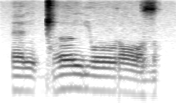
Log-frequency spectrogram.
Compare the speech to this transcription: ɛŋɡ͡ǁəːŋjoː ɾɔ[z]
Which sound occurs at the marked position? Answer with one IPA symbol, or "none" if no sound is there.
z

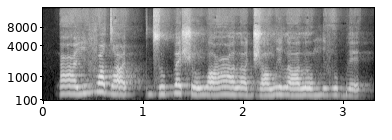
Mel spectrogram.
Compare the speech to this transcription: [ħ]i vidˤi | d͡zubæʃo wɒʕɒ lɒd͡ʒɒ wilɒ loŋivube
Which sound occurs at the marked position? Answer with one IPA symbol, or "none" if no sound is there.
ʕ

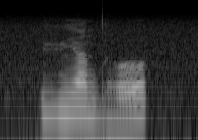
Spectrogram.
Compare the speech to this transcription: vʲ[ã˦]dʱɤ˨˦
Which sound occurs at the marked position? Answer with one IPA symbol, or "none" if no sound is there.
ã˦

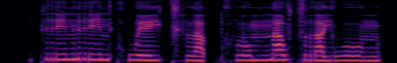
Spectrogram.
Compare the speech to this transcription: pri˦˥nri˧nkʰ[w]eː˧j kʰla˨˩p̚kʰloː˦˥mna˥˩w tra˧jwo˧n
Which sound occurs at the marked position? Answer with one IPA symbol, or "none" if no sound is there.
w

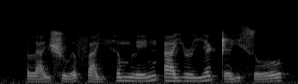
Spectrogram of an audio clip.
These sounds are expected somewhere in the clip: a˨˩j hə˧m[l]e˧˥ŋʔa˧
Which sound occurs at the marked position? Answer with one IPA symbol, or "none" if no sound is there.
l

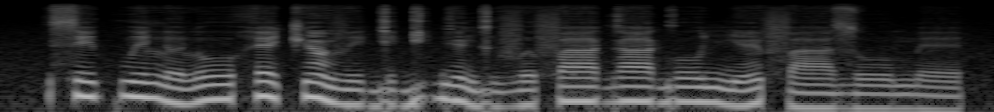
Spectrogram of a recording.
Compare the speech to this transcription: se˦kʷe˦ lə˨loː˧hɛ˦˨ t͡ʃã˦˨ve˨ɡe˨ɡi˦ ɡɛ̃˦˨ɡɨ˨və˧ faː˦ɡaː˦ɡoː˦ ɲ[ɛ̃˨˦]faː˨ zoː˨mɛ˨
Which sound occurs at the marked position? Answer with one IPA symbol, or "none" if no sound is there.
ɛ̃˨˦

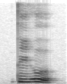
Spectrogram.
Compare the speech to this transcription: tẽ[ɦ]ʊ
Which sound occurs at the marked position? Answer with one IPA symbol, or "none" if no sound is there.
ɦ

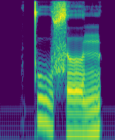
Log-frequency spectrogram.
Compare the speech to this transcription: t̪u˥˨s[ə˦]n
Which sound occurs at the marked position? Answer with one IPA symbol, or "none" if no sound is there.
ə˨˦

